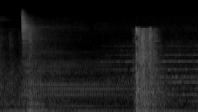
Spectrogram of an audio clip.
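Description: A sliding door in an old inn eases open slowly: two soft scraping swishes over a low steady hum, with no talking.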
